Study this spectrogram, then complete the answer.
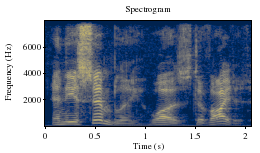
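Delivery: ordinary delivery, nothing marked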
